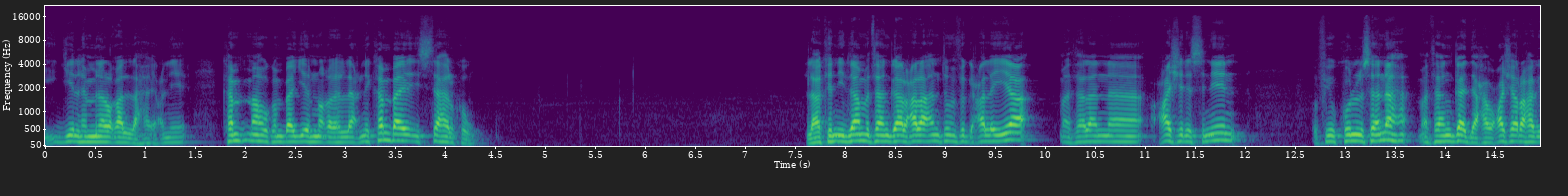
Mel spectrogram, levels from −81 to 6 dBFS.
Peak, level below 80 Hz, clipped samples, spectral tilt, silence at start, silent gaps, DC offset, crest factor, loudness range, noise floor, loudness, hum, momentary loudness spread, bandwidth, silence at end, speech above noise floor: -2 dBFS; -60 dBFS; under 0.1%; -7.5 dB/octave; 0 s; none; under 0.1%; 18 dB; 6 LU; -67 dBFS; -18 LUFS; none; 11 LU; 11.5 kHz; 0 s; 50 dB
